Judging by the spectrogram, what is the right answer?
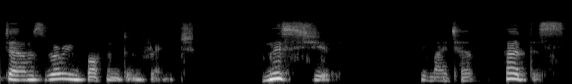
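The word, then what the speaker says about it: monsieur: nagri script which says miss you the stress is on the first part of m you say miss you miss you and that means mister or Sir when you say Mr.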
